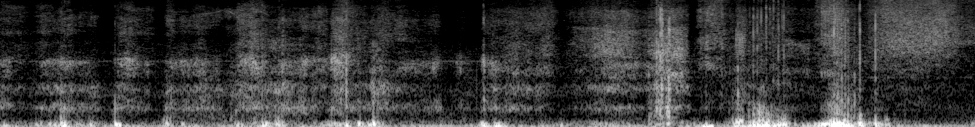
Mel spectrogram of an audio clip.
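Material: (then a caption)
Leather. Fingertips and short nails tap and scratch the cover of a tan, book-sized leather notebook held close to the microphone. Soft, low, dull thuds mix with brief dry scratching that brightens in bursts toward the end. The loudest knock lands near the close.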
